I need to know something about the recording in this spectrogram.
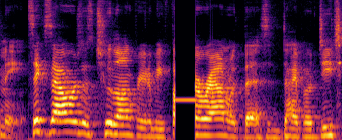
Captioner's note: beep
